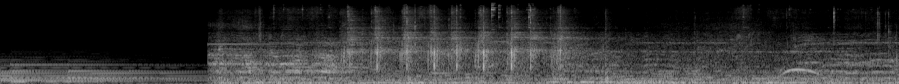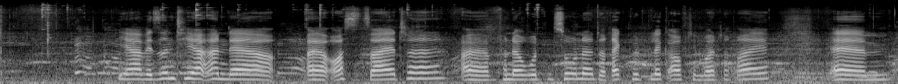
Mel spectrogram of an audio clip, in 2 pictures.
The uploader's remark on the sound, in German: Unsere Live-Berichte zur Räumung zum Nachhören.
